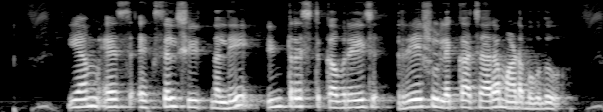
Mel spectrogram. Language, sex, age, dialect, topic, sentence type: Kannada, female, 51-55, Mysore Kannada, banking, statement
